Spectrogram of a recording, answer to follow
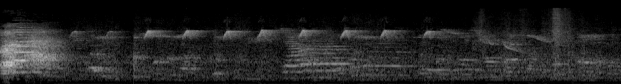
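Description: A bird chirping a run of about ten short, high notes, roughly three a second, with faint voices behind it. A loud, noisy burst about half a second long comes right at the start.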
